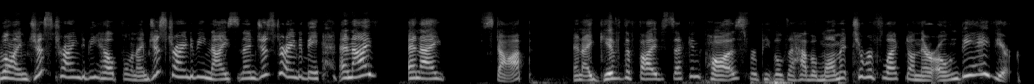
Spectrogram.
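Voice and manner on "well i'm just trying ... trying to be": normal talking voice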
